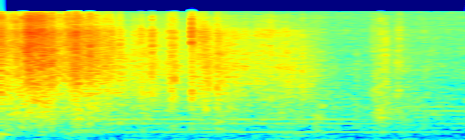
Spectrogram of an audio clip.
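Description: Window tint film crinkling and rustling as it is worked against a wet window, loudest in the first second and then fading.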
